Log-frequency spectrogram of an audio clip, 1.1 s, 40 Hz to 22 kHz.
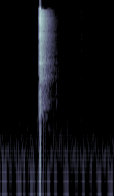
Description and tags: Gun trigger pull 5
Pulling the trigger on a revolver (dry fire). recorded with a Roland R-05
dry, fire, gun, pull, revolver, trigger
